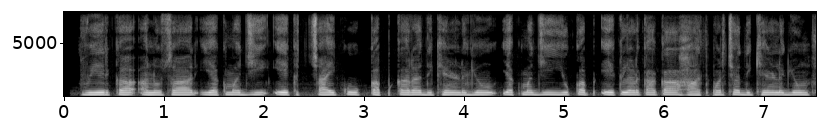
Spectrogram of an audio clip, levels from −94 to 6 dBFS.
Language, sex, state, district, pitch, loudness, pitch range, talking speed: Hindi, male, Uttarakhand, Uttarkashi, 180 Hz, -20 LUFS, 170-185 Hz, 205 wpm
